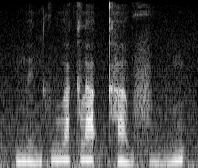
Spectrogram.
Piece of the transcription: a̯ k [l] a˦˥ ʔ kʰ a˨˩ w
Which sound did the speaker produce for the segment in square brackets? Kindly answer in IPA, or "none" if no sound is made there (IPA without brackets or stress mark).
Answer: l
